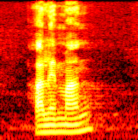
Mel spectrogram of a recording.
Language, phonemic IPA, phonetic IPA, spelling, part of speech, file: Basque, /aleman/, [a.le̞.mãn], aleman, adjective / noun, Eus-aleman.ogg
- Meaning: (adjective) German; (noun) 1. A German person (man or woman) 2. The German language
